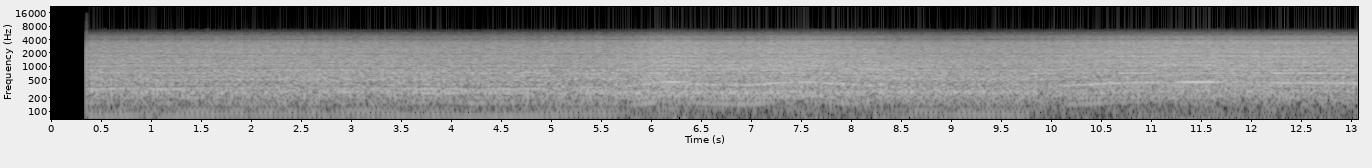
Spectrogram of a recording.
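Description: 1992 Ford Explorer's 4.0-litre V6 idling, a steady running hum with a faint wavering tone, heard from inside the vehicle. The sound is briefly cut off at the very start.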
